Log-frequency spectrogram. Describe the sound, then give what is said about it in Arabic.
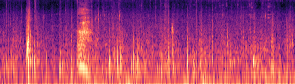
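A mule's hooves clip-clop along a road in pitch darkness, a faint, steady walking beat with a couple of sharper knocks early on. “إن هذا البغل المسكين لا يمكنه الاهتداء إلى الطريق في الظلام الدامس. هيا انطلق أيها الحيوان أسرع.”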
